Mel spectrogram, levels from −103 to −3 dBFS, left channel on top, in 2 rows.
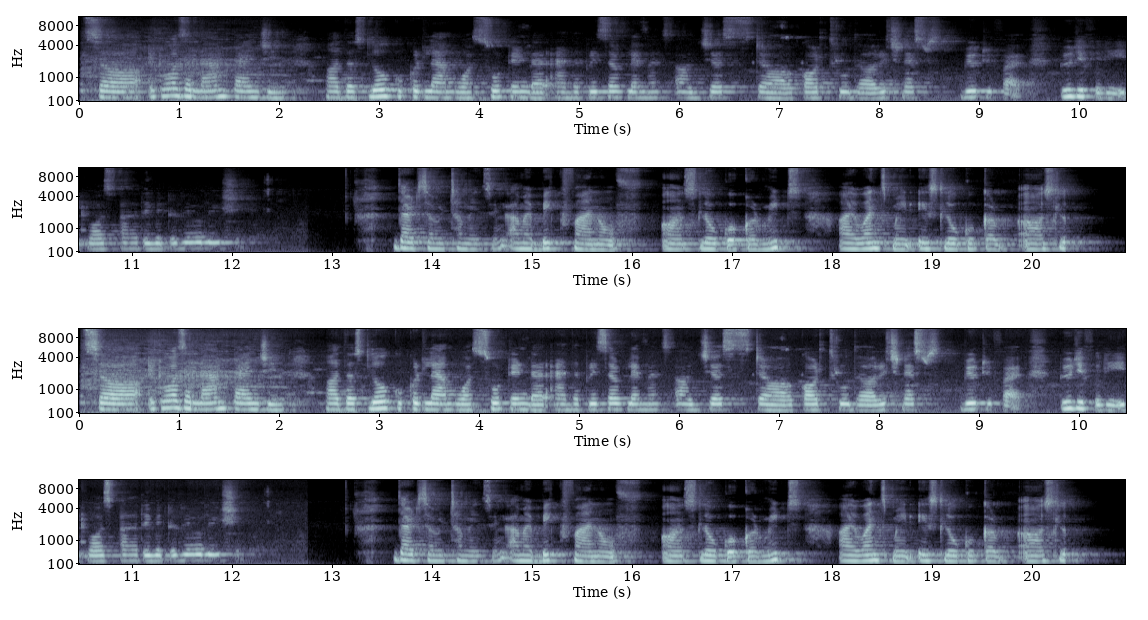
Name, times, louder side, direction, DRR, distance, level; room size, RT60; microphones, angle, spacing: voice 1, 0.0-12.1, right 3 dB, 70° right, 0.8 m, -29 dB
voice 2, 13.2-16.0 16.3-20.3, equal, ahead, 1.4 m, -32 dB
24.0 x 18.5 x 6.5 m
head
